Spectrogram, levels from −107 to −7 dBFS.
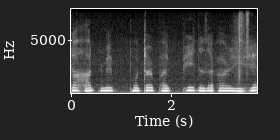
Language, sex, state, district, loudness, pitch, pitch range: Hindi, female, Arunachal Pradesh, Longding, -12 LUFS, 240 Hz, 235-255 Hz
